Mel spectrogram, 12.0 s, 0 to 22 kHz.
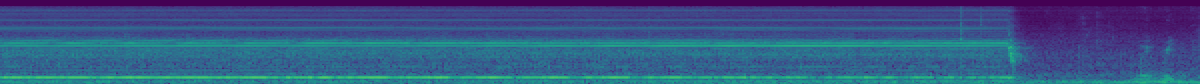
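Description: Stepper motors of a Genmitsu PROVerXL 4030 CNC router whining steadily as they drive the gantry forward in a continuous jog toward the forward limit, then stopping abruptly about ten seconds in.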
